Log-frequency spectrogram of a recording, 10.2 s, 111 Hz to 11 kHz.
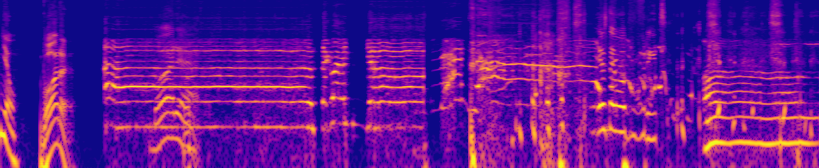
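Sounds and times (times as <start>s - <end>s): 
speech: 0.0s - 1.0s, 1.9s - 2.6s, 7.5s - 10.2s
man screaming: 1.3s - 7.5s
laughter: 5.8s - 10.2s.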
